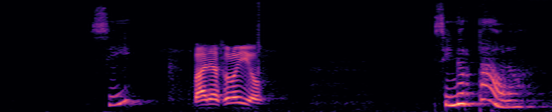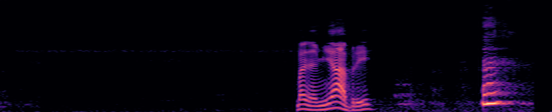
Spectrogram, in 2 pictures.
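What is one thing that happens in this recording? A young woman speaks urgently into a phone, close by.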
